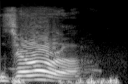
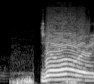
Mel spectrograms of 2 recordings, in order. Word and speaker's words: Zeraora: So, but however, it's exclusive to I forgot how to pronounce his name. The Zerora. Zeraora.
